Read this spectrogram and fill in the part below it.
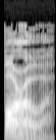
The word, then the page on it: borrower: anglais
